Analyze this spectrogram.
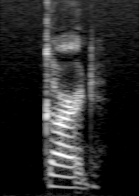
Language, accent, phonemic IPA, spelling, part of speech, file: English, General American, /ɡɑɹd/, guard, noun / verb, En-us-guard.ogg
- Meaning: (noun) 1. A person who, or thing that, protects or watches over something 2. A garda; a police officer 3. A squad responsible for protecting something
